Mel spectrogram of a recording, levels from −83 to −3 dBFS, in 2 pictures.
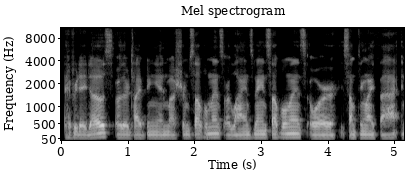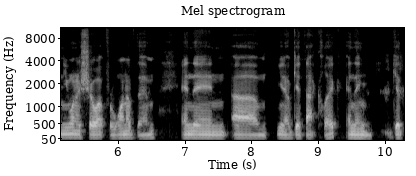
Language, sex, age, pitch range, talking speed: English, male, 20-39, 85-95 Hz, 215 wpm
